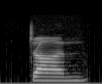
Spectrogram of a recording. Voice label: "zhan1", Chinese; Chinese Surnames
